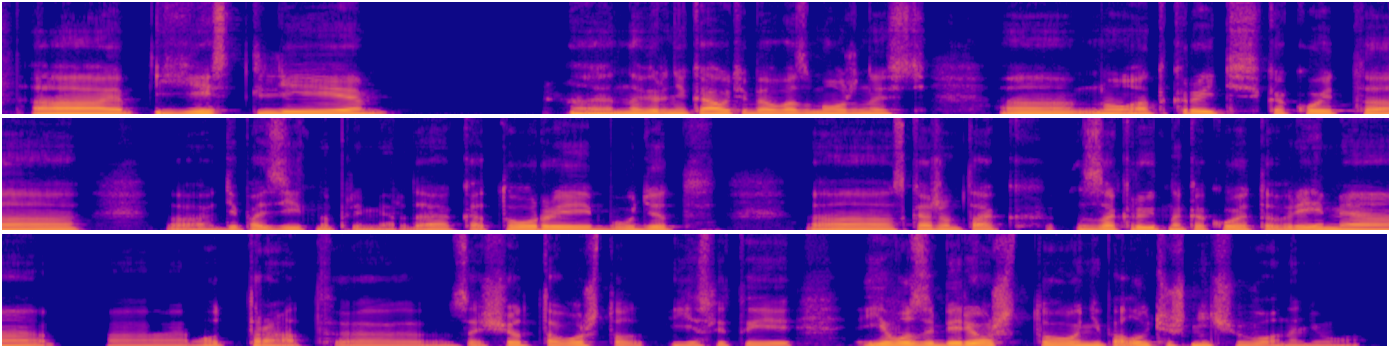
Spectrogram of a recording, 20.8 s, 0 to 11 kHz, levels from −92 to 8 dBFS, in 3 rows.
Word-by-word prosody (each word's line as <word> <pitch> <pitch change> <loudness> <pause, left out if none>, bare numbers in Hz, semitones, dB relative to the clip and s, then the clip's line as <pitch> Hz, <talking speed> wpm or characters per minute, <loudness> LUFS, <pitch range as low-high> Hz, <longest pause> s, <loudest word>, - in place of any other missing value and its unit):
А 125 0 +5
есть 195 - +1
ли, 155 0 +4 1.1
э, 140 -5 +1
наверняка, 130 +4 +3
у 155 - +4
тебя 135 -4 0
возможность, 120 +1 0 0.3
э, - - -7
ну, 115 +2 +2
открыть 150 +4 -1
какой-то, 125 -3 +1 0.4
а, 120 0 -5
депозит, 125 +1 -2
например, - - -8
да, 155 0 -2
который 135 -2 +2
будет, 130 0 -2 0.6
а, 125 -1 +1
скажем 125 0 -1
так, 125 +5 -6
закрыт 150 +3 +1
на 130 - -1
какое-то 125 -1 -1
время, 145 -3 +1 0.3
а, 115 0 -8
от 165 -7 -6
трат, 120 -4 -4
э, 120 -1 -7
за 130 +1 -7
счёт 140 +2 -2
того, 135 +3 +1
что 125 -2 -7
если 130 -1 -6
ты 125 -1 -4 0.3
его 135 0 +5
заберёшь, 125 - +4
то 125 -2 +2
не 120 -1 +1
получишь 145 +3 0
ничего 125 -2 -3
на 115 - -8
него. 120 +5 -11
130 Hz, 125 wpm, -23 LUFS, 120-140 Hz, 1.1 s, А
